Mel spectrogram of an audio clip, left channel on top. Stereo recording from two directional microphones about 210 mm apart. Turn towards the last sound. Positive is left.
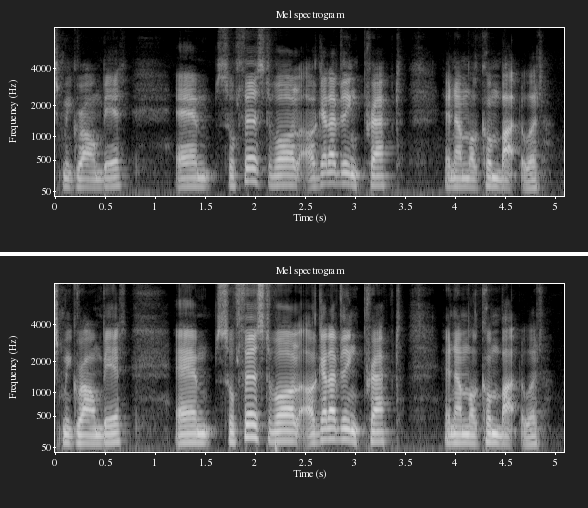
turn(degrees=-20)  # may be behind; listen again after turning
